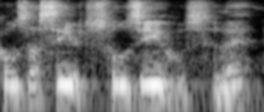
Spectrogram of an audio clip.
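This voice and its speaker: Audible room echo carries a man's somewhat breathy voice with its dark, mellow tone. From Minas Gerais, Brazil (Botelhos). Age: 80s+. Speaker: Capuchin friar and priest. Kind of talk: interview testimony. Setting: sanctuary church. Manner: halting, with repetitions.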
